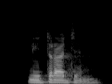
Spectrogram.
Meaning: nitrogen (chemical element)
- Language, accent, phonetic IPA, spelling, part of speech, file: Catalan, Valencia, [niˈtɾɔ.d͡ʒen], nitrogen, noun, LL-Q7026 (cat)-nitrogen.wav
